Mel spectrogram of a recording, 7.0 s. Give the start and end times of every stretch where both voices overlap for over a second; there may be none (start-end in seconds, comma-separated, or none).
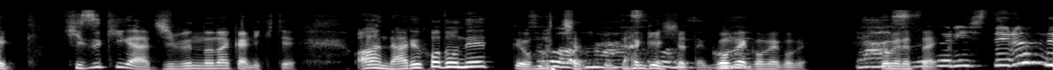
3.5-5.1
